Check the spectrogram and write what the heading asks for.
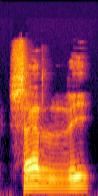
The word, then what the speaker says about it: شر: En arabe, quand tu restes appuyé sur le ra, c'est sans le faire rouler. Sharri, sharri, le ra doit rester figé. La langue doit rester figée. Sharri, sharri, pas sharri, sharri.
